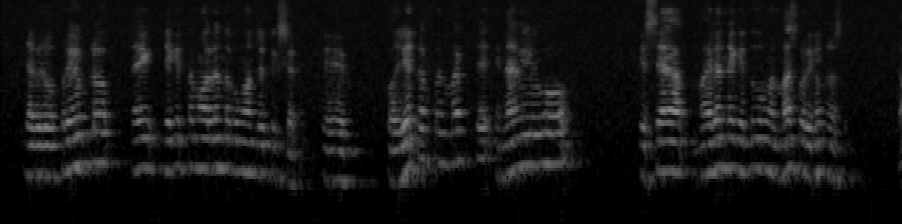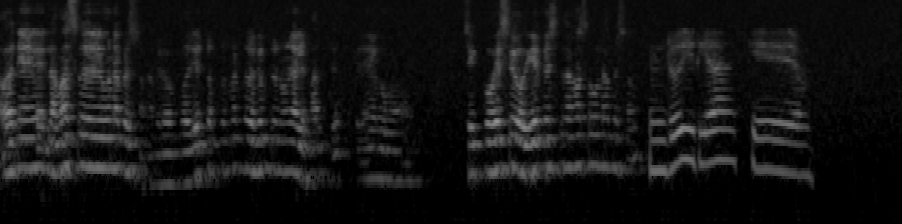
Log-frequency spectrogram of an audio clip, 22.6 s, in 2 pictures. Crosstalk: none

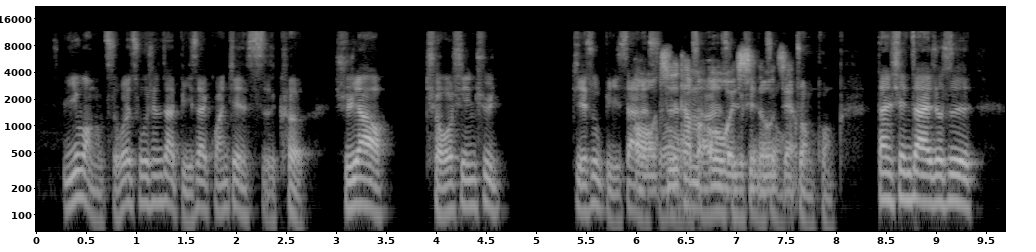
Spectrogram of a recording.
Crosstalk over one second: present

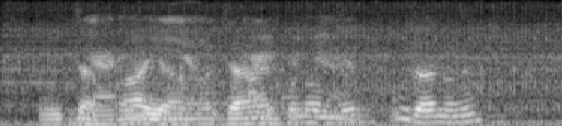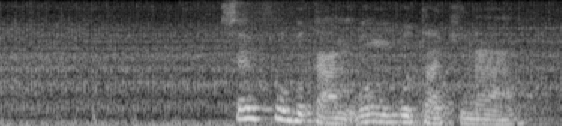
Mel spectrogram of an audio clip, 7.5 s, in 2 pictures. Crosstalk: present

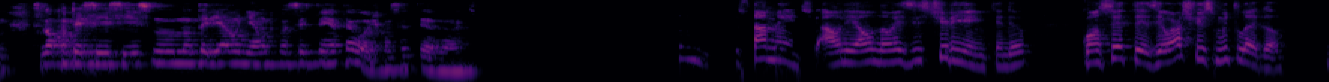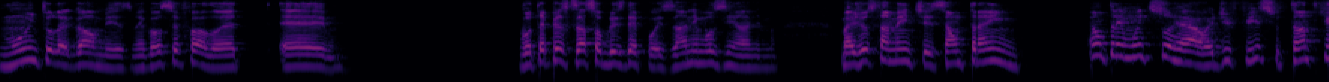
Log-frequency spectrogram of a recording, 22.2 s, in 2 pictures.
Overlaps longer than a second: none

